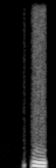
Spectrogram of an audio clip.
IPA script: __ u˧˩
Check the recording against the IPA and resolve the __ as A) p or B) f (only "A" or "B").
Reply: A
